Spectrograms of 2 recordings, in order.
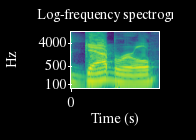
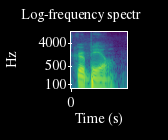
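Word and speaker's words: Grabeel: cuz it's spelled weird it's grab eel like it's spelled like an eel at the end okay it is a white name then yeah Grabel Lucas grael it's grael but yeah uh that's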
